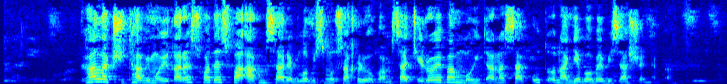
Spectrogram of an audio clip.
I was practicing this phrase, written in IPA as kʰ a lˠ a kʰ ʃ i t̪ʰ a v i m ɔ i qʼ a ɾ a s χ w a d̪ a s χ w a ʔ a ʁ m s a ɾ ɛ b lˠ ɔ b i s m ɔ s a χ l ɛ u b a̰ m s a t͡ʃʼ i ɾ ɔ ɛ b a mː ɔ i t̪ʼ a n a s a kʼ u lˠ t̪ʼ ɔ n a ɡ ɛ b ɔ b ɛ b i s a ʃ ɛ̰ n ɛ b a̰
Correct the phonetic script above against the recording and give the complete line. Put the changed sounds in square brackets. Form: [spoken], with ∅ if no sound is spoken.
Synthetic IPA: kʰ a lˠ a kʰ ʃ i t̪ʰ a v i m ɔ i qʼ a ɾ a s χ w a d̪ a s χ w a ʔ a ʁ m s a ɾ ɛ b lˠ ɔ b i s m ɔ s a χ l ɛ [ɔ] b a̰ m s a t͡ʃʼ i ɾ ɔ ɛ b a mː ɔ i t̪ʼ a n a s a kʼ u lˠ t̪ʼ ɔ n a ɡ ɛ b ɔ b ɛ b i s a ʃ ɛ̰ n ɛ b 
